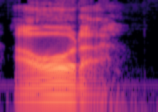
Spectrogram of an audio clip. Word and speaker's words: ahora: The word of the day today is ahora. And ahora means now. Ahora, like now, right now. Okay, and that is spelled A-H-O-R-A. Again, H is silent. A-H-O-R-A, ahora.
